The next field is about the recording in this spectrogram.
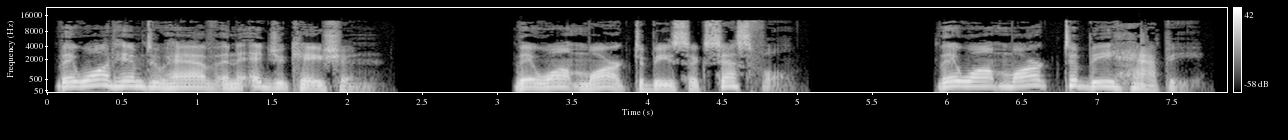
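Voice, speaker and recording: Slow man dictating with lively intonation. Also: a little high, no room sound, studio quality. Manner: deliberate, dictating sentence by sentence with careful enunciation. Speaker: English dictation reader. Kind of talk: dictating simple sentences for language learners.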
